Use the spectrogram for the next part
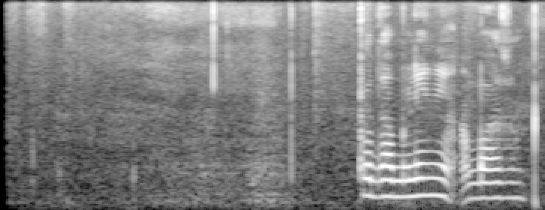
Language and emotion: Russian, neutral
